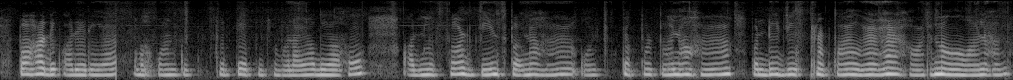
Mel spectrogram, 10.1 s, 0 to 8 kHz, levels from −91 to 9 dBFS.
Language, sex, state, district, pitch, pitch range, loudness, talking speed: Hindi, female, Bihar, Madhepura, 205 Hz, 195-215 Hz, -25 LUFS, 150 wpm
